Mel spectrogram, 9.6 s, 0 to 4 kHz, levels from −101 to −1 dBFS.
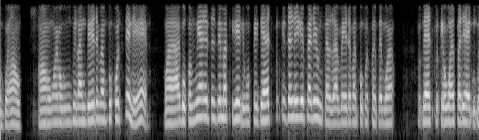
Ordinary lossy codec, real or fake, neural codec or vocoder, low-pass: none; fake; autoencoder, 44.1 kHz, a latent of 192 numbers a frame, MeloTTS; 3.6 kHz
